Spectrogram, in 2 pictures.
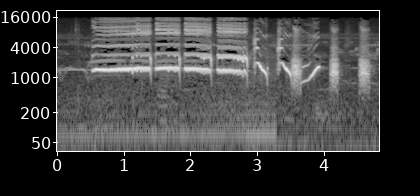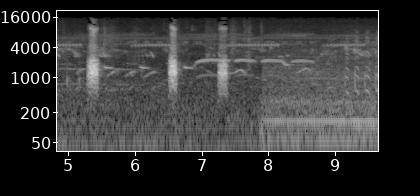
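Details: Forest-style song of a black-throated laughingthrush with the female's trilling: loud rich sustained whistles in quick pulses, then sharp swooping slurred notes and harsh bursts, fading to thin high level whistles.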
